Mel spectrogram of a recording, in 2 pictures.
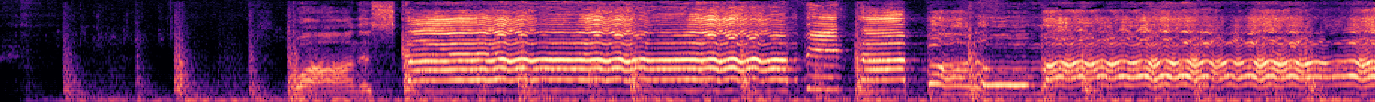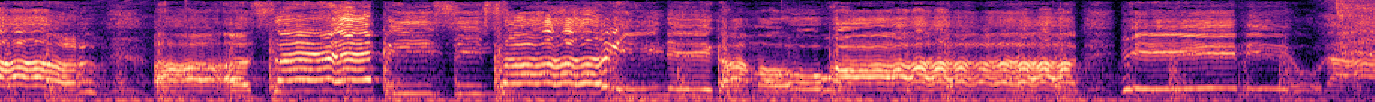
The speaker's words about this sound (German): Das ist ein Gesang der Cree und es geht um den Sonnenaufgang.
